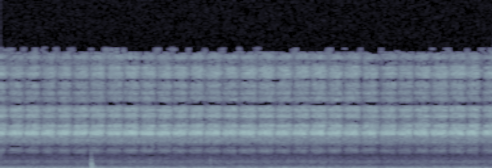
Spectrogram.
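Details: High, droning cicada buzz with quick regular pulsation continues nonstop, a brief knock near the start, and a steady low rumbling noise underneath.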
